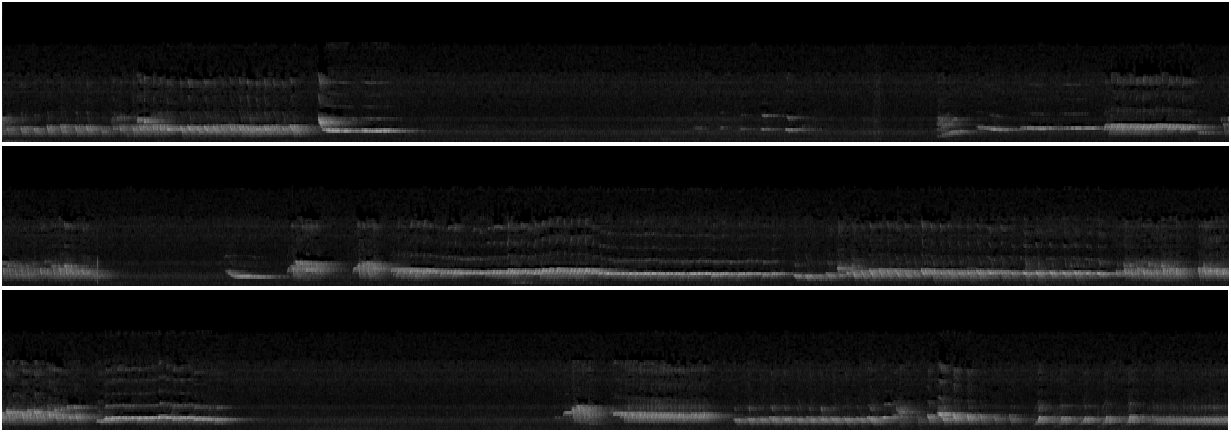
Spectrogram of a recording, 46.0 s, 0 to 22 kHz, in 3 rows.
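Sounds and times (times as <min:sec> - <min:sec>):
canary singing and trilling: 0:00.0 - 0:05.4, 0:08.6 - 0:10.2, 0:11.6 - 0:16.7, 0:18.1 - 0:33.9, 0:37.6 - 0:46.0.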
